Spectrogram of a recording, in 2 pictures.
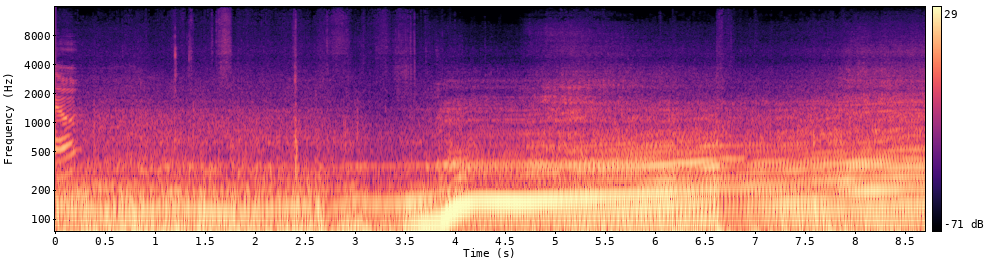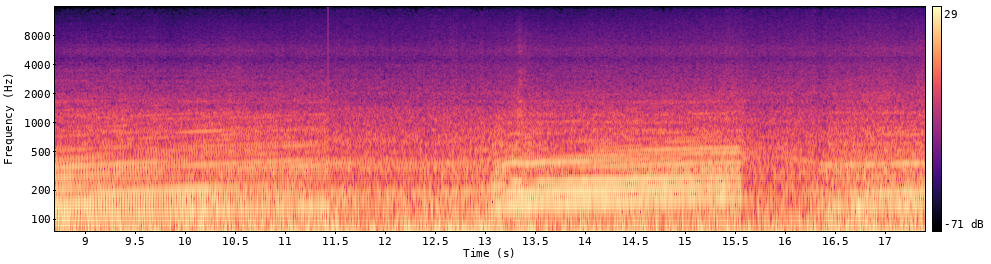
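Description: A car engine revs and climbs through gears with the windows down, a rising drone that drops and builds again, loud and close, with voices talking over it.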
